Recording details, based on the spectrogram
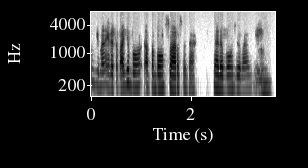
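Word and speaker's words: bonsoir: mataharinya belum tenggelam gimana ya tetap aja apa bongsar sudah enggak ada bongsur lagi Kemudian eh bongsarnya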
